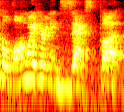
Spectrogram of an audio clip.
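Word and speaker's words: Zechs: long white hair named zex but when it's pronounced it sounded more like sex so i remember my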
